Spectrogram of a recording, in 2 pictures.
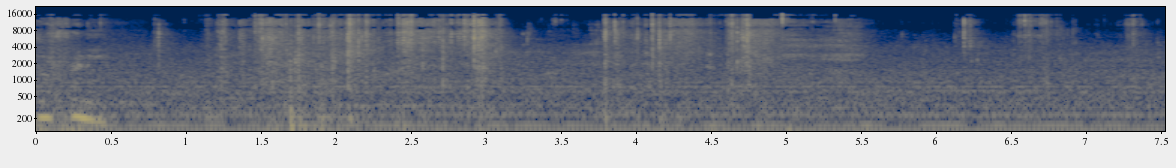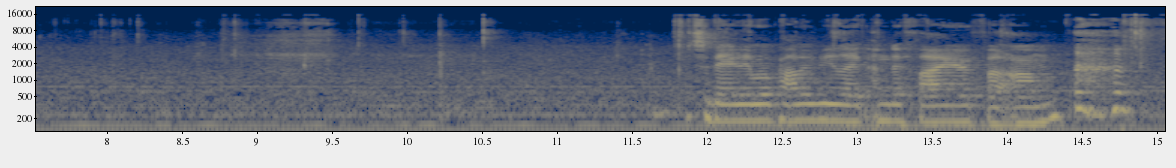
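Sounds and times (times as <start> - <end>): steady low hum: 0.0 - 15.0
person chewing crunchy food: 1.1 - 10.6.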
